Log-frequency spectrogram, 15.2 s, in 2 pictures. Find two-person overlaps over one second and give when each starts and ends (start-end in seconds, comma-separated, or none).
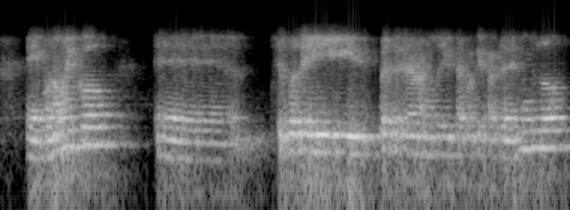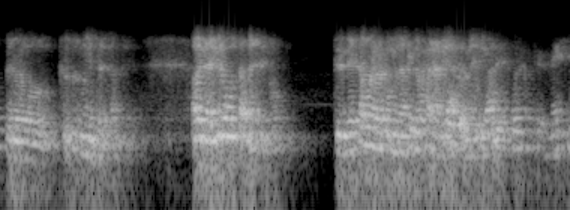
12.8-14.2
